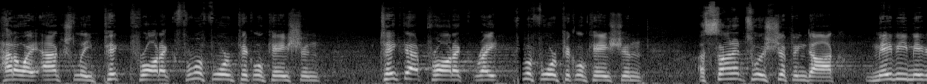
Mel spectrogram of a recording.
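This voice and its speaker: A man talks at a fairly quick pace. His pitch is high and his intonation fairly even. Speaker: trade show presenter. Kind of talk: conference presentation. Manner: fast.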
